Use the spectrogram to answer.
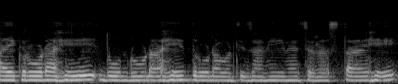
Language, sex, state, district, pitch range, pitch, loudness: Marathi, female, Maharashtra, Solapur, 185-195 Hz, 190 Hz, -24 LUFS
